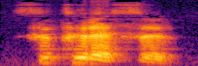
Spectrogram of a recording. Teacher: In the word 스트레스, all four syllables are spoken with the same strength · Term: No stress in Korean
